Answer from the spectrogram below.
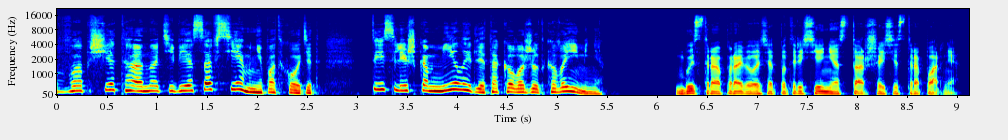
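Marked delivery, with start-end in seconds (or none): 0.1-5.5 put-on high, coquettish girlish voice.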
